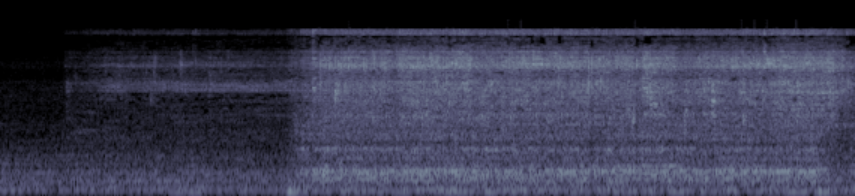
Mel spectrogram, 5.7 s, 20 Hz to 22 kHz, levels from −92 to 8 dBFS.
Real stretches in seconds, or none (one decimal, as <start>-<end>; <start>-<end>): 0.0-5.7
